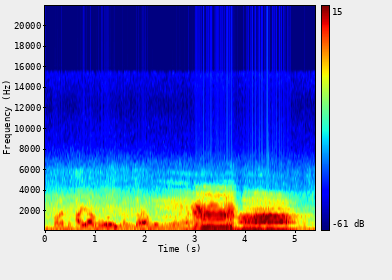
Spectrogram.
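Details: Cattle offered for sale at Jonggol animal market moo repeatedly, with a run of short wavering bellows followed by two louder, longer calls near the end. Constant low crowd and engine noise fills the background.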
